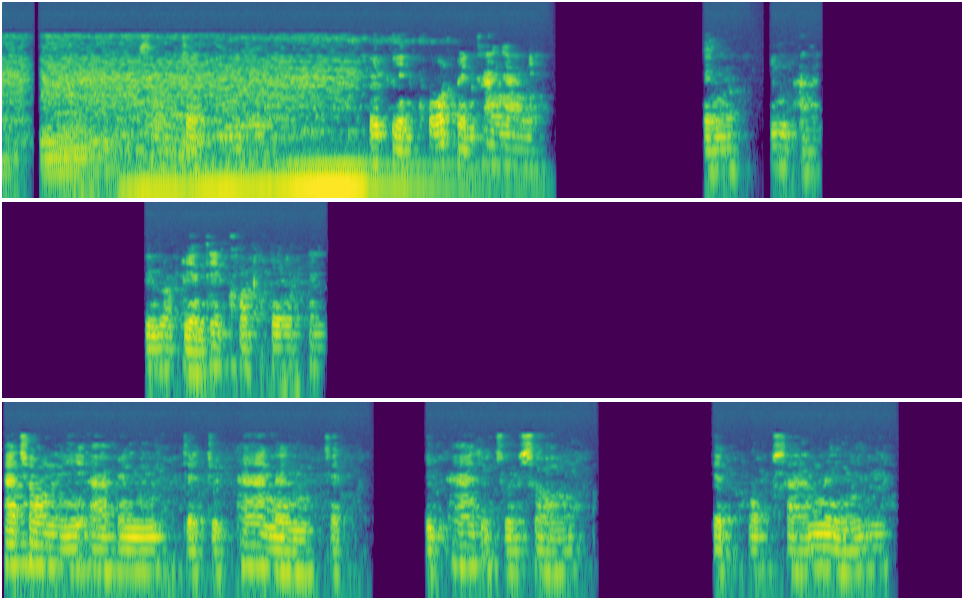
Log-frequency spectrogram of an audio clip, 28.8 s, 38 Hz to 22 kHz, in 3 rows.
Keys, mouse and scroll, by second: 0.7 Tab, 4.0-5.1 drag, 13.1 click, 14.4 click, 15.7 click, 16.1 click.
